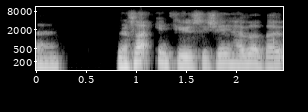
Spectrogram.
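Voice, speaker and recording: With a Scottish accent, a man talks at a fairly high pitch in a dark, mellow, somewhat breathy tone. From Scotland. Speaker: college math instructor. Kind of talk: online class lecture. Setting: video call.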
